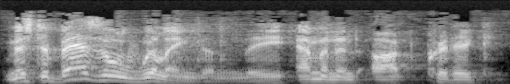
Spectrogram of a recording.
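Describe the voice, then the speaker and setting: A man's voice: fairly low pitch, wildly swooping pitch, fast talker, slightly rough, full character voice. An actor playing a formal, fussy lawyer in 1950s radio comedy style, precise and stiff, hesitating as he opens. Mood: formal, grave. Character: formal, fussy male lawyer bearing complicated news. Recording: dull vintage radio recording.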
